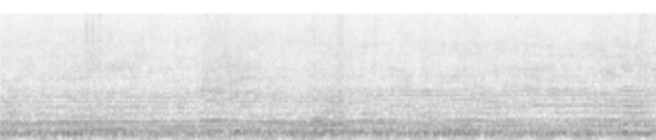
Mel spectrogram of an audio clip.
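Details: Many honey bees arriving back at the hive with pollen; an even, thick hum of wingbeats that holds steady for the whole short stretch with no breaks.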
